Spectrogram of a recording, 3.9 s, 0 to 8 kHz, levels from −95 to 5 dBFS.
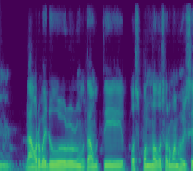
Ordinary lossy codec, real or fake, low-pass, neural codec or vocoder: none; fake; none; codec, 16 kHz, 4 kbps, X-Codec, HuBERT features, trained on LibriSpeech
